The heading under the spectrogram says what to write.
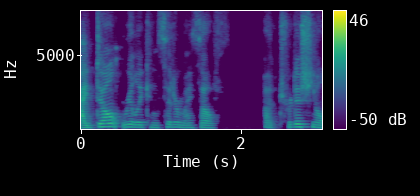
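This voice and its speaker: A woman speaks at a moderate pace with a Midwestern American accent, her very deep, low pitch held to a fairly even intonation against a quiet background. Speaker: historian and author. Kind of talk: interview presentation.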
